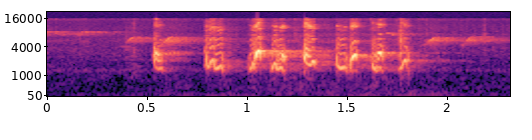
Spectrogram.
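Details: Cream-vented bulbul calling for a mate: a quick, bubbling burst of about eight rich, warbled notes. The notes are fast, varied and slightly slurred, delivered in under a second and a half against a silent background.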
